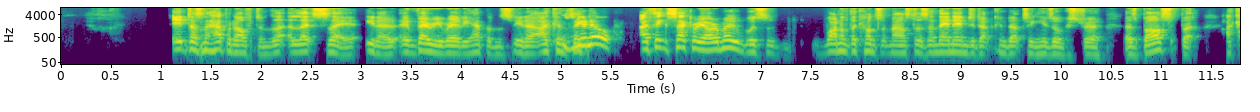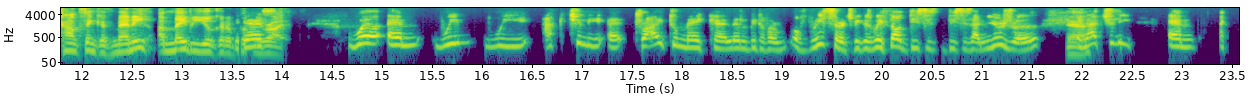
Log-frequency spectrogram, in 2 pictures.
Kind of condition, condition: link, video call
